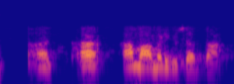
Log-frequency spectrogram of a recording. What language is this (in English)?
Tamil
